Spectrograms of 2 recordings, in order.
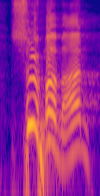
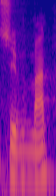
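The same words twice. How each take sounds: First: The word is said loudly and forcefully. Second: The word is said at normal volume. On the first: The speaker calls it right. "I should have to say it like that because it's all in capitals" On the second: The speaker calls it wrong.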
